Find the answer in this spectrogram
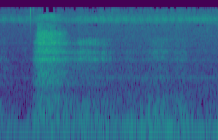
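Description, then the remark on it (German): A deep breath drawn in through the nose, starting with a sharp, airy rush that softens into a long, quieter intake, with no talking over it. “Und du weißt ganz genau, das Einzige, was ihr braucht, ist, wir atmen ein”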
